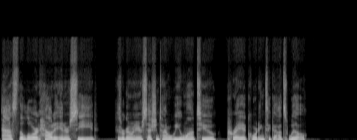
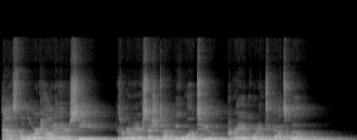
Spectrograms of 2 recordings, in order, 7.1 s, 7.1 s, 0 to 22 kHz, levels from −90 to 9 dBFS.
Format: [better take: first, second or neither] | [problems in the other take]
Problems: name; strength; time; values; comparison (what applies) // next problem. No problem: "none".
first | off-mic speech; far // room echo; noticeable; dies away in 1.5 s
